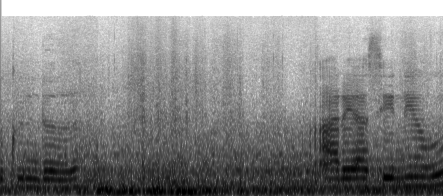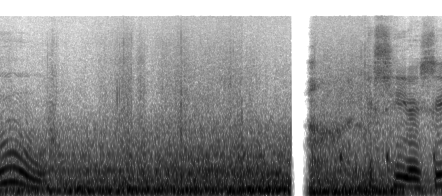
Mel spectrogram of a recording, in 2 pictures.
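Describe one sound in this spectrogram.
Tyres hum steadily on a road from inside a moving car.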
